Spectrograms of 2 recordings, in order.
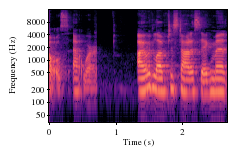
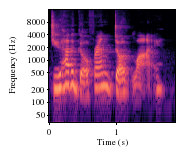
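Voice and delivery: pushy, confrontational, aggressive, demanding tone; 2 semitones higher than usual. Retelling a girl at a Vancouver club questioning a guy, mimicking an aggressive question. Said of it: "said it like really aggressively".

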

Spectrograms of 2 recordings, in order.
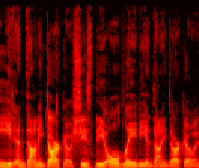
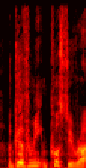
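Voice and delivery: normal talking voice

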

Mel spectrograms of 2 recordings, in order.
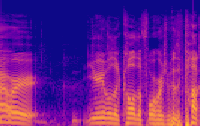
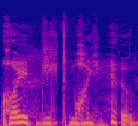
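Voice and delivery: put-on powerful, dramatic voice, much quieter; 12 dB quieter than usual. Friends discussing a show character, one mimicking how he says a line: imitating a character's dramatic voice. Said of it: "Does he talk like that?".

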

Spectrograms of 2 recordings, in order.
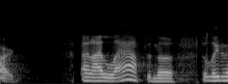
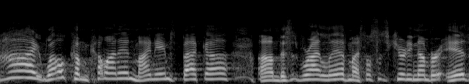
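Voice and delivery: mock overly friendly, eager, pitched-up voice; 6 semitones higher, 3 dB louder than usual. Retelling how Becca greets a door-to-door salesman: imitating Becca, eager to make friends. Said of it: "and Becca's like".

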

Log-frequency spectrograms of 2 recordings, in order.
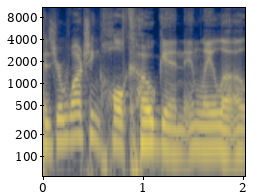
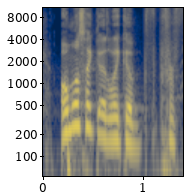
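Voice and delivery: ordinary delivery

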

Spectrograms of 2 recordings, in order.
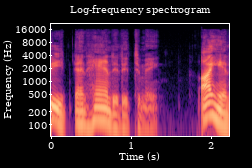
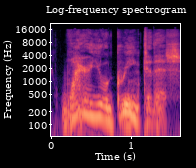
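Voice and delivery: very quiet, soft, high-pitched whisper; 6 semitones higher, 9 dB quieter than usual. The narrator questions Harry while walking through the shop's aisles, whispered. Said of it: "I whispered to Harry".

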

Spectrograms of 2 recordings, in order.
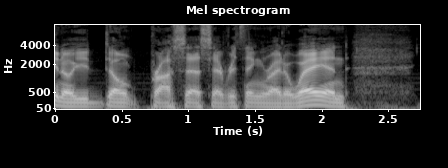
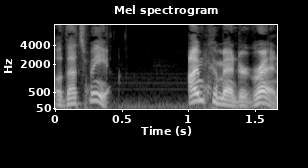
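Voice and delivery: put-on bright, beaming, pitched-up delivery; 6 semitones higher than usual. Retelling how the voice actor delivered a line, imitating Adrian beaming with a smile. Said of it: "he's got the biggest smile".

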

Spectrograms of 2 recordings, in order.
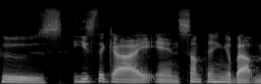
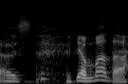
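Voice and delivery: put-on yelling voice, pitched higher; 6 semitones higher, 5 dB quieter than usual. Imitating Christopher Walken when he yells: Christopher Walken yelling impression. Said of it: "Christopher Walken yells".

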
